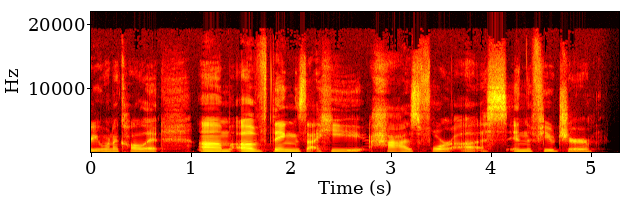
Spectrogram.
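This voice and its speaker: A woman's medium-pitched voice with an American accent, fairly slow and fairly even in intonation, in a very clean recording with a silent background. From California, San Diego. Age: 20s. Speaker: finance analyst and podcast guest. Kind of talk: casual chat.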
